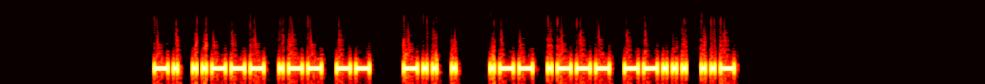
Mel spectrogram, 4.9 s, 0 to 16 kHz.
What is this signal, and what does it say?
Morse code, heard as a keyed tone, about 50 wpm, 690 Hz. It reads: N2WM DE WJ7U
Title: USA Callsign DE Callsign - 4 Characters - 50wpm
